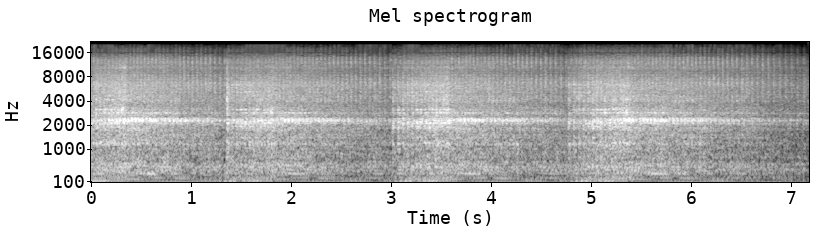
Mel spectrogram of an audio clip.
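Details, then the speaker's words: 1987 Club Car DS gas golf cart, Kawasaki KF82 engine, revved in place: loud buzzy single-cylinder revving with uneven dull clunks every second or two, suspected from the rough primary drive clutch, not the engine. "I'm going to start this up and rev it up a little bit. It makes a clunking noise, and I'm sure it's coming from that clutch. It's not the engine."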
